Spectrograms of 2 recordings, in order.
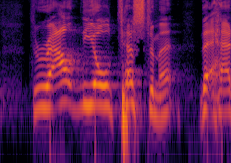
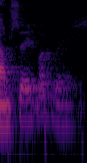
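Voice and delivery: "I'm saved by grace" tossed off much softer and lower; mock careless throwaway; imitating people brushing it off, barely voiced; dismissive mumble; 11 semitones lower, 33 dB quieter, faster than usual. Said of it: "people just want to say".

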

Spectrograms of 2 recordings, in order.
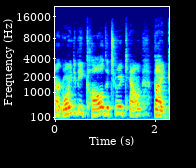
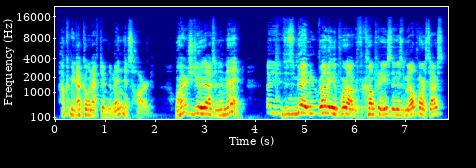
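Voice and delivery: mocking critic; 3 semitones higher, faster than usual. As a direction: rattle it off like a whiny objector. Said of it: "somebody's going to say".

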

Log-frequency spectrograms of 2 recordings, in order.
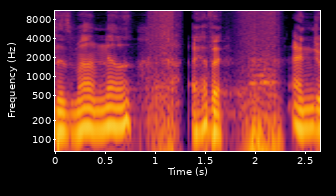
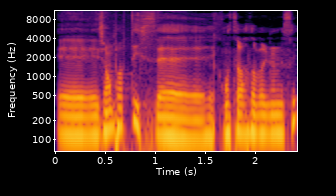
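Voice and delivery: low, fake French chatter; French accent; 4 semitones lower, slower than usual. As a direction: lay on a cartoon French accent. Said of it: "in that French accent".

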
